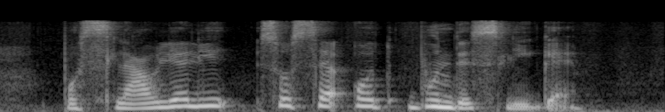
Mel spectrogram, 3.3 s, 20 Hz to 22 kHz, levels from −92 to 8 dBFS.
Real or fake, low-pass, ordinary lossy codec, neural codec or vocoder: real; 9.9 kHz; none; none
